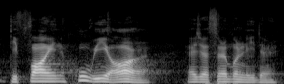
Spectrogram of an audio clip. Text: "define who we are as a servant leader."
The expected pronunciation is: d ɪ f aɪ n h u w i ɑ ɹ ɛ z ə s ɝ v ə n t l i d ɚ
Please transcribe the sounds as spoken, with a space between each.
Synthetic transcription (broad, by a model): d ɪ f aɪ n h u w i ɑ ɹ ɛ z ə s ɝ b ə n l i d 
